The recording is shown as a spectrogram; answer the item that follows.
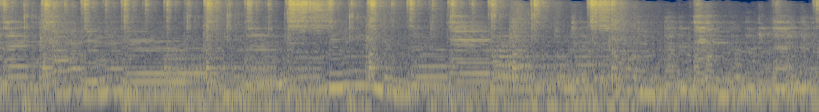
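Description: Live jazz-funk band: an electric bass plays a melodic line with pitch slides over a drum kit and keyboards.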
